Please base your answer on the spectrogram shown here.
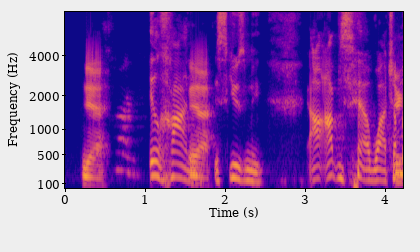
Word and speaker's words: Ilhan: yes yes we love you ilyan omar or ilhyan yeah ilhan yeah excuse me i'm watching i'm gonna get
